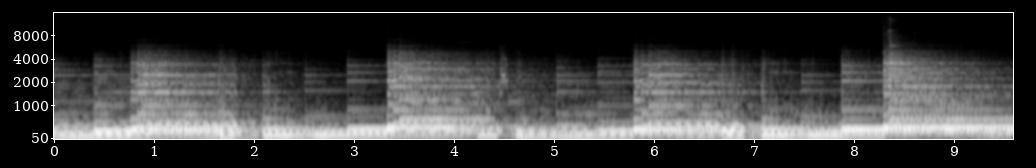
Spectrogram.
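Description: A song from an old band project played through an Earthquake Dispatch Master multi-effects unit with modulation: loud sustained chords that shift every few seconds, washed in wavering echo and reverb, with no voices.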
